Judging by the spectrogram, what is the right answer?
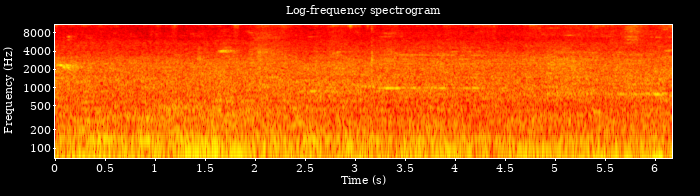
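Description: Street traffic: a motor vehicle's engine running close by as a steady low rumble over general city-street noise.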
